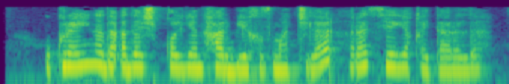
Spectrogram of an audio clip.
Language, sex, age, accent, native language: Uzbek, female, 19-29, Surxondaryo, Uzbek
